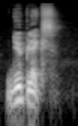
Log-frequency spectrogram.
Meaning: 1. a link between two points, such as a cable or a wire 2. duplex, maisonette (dwelling) 3. duplex; building with two storeys, each constituting one apartment; such an apartment
- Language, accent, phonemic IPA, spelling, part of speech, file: French, France, /dy.plɛks/, duplex, noun, LL-Q150 (fra)-duplex.wav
